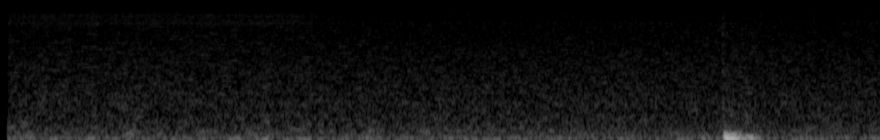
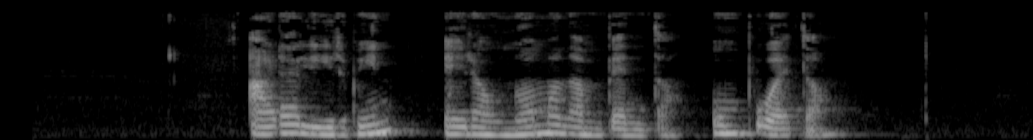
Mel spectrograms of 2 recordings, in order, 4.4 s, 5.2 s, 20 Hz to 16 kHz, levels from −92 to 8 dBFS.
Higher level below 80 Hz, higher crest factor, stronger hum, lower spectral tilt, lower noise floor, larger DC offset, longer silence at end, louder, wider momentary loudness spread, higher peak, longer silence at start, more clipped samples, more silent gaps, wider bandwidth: first, -48 dBFS vs -80 dBFS; first, 26 dB vs 18 dB; neither; about the same, -7 dB/octave vs -6 dB/octave; second, -64 dBFS vs -79 dBFS; neither; second, 0.6 s vs 0.95 s; second, -39 LUFS vs -33 LUFS; first, 26 LU vs 10 LU; second, -20 dBFS vs -16 dBFS; first, 3.6 s vs 1.25 s; neither; neither; about the same, 11.5 kHz vs 11.5 kHz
